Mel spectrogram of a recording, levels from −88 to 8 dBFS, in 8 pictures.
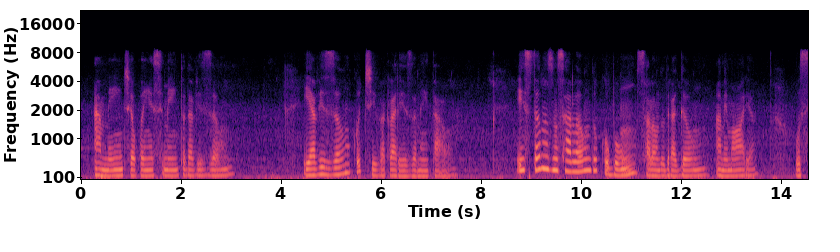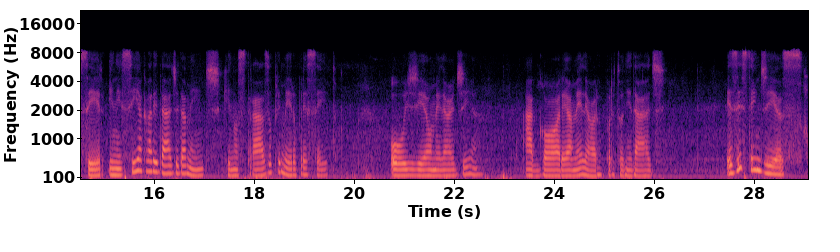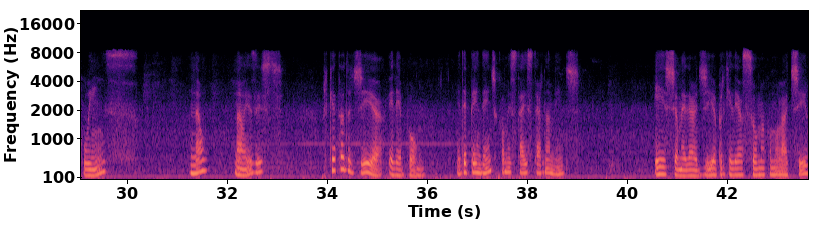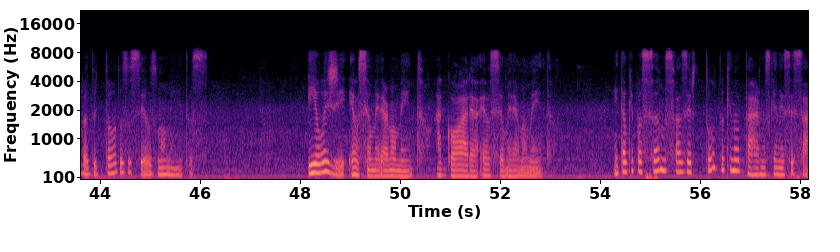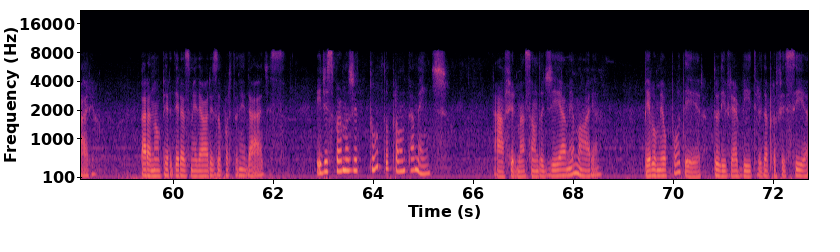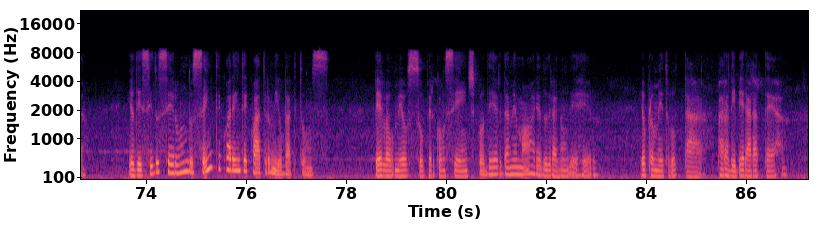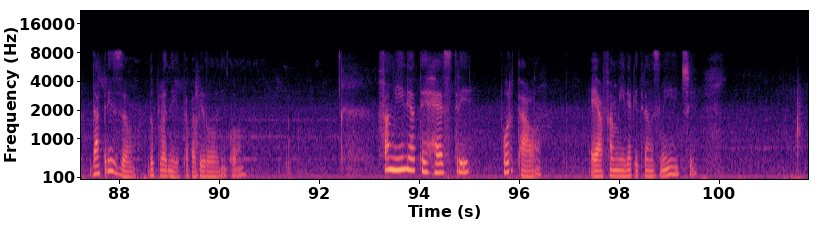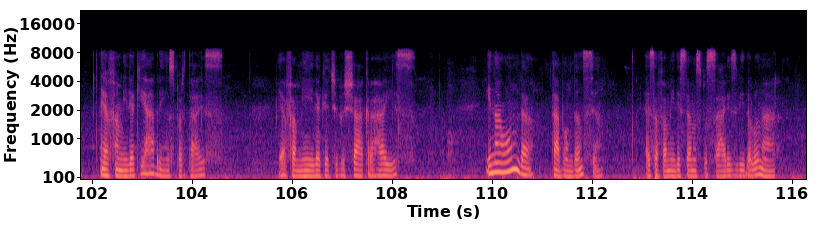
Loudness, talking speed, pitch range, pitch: -23 LUFS, 100 wpm, 125-165 Hz, 135 Hz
